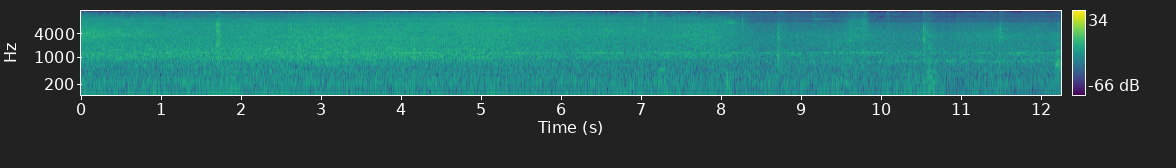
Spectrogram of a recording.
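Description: City street traffic at an intersection: cars driving past close by, a steady low rumble of engines and tyres.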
